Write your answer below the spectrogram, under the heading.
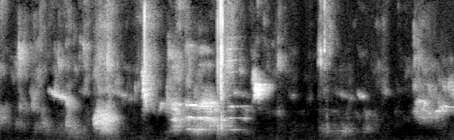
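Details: Jungle babbler chatter, a burst of loud, rasping, overlapping notes through the middle, framed by quieter squeaky calls and a few high whistles.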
